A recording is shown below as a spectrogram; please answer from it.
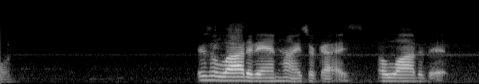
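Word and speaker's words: Anheuser: has to be because that's the way everybody pronounces it still to now it's always anheiser Bush that's not true that's what I'm saying during that Dylan moldy thing I was hearing people pronounce it ANH Houser oh okay they're pronouncing it ANH Hower Bush yeah and I was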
